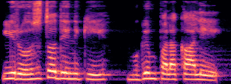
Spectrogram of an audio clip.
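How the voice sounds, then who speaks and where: A woman's voice: medium pitch, level tone, moderate pace, long reverb tail, lightly acted. A woman voicing a suspicious young husband who speaks in an accusing, emotional way, on a dull lo-fi recording. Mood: remorseful.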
